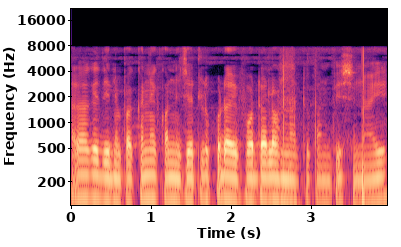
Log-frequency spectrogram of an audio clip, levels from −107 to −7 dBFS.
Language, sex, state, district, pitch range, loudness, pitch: Telugu, male, Andhra Pradesh, Sri Satya Sai, 105-115 Hz, -18 LUFS, 110 Hz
